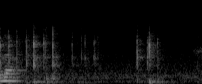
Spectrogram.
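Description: Typing on a computer keyboard: a quick run of keystrokes, then a few scattered single key clicks.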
